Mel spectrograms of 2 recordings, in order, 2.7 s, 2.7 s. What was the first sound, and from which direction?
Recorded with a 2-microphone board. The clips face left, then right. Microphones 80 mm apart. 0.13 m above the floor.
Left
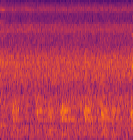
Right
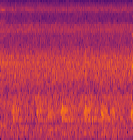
Only background noise.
